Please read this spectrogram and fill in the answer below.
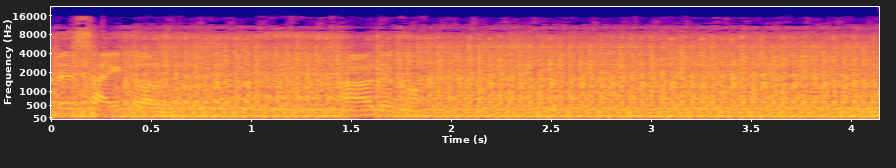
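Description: John Deere tractor's diesel engine idling steadily, heard from the driver's seat.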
